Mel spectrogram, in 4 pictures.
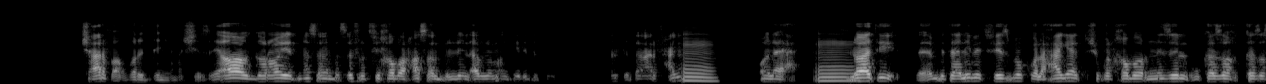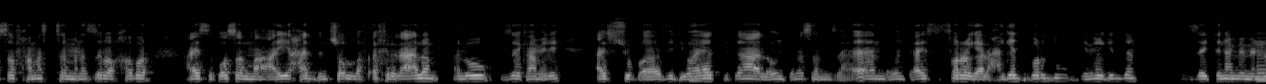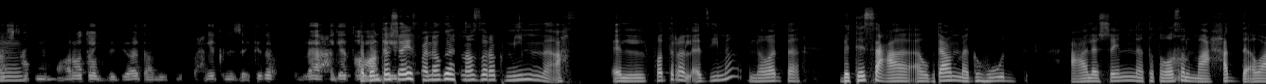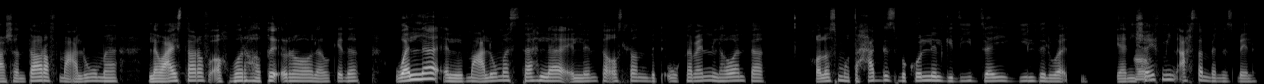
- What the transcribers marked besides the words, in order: unintelligible speech
- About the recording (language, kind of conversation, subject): Arabic, podcast, إيه نصايحك لتنظيم وقت الشاشة؟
